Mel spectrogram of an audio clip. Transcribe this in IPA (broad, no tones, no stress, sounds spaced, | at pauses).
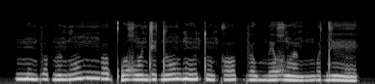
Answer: m ũ b ɔ b œ̃ ɡ ɔ̃ m ŋ ɔ kʷʼ ɯ ʁʷ œ̃ d e d ɔ̃ ɠ ũ tʷ œ̃ k ɔ b œ w m e ʁʷ œ̃ ɡ ŋʷ ɘ d ẽ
